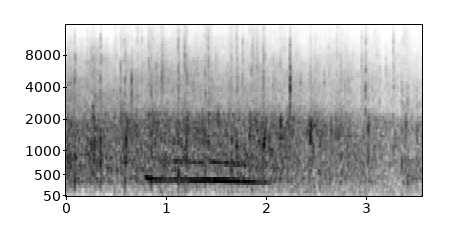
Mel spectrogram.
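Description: A room full of people claps steadily in sustained applause, a dense, even wash of hand claps, with a brief faint tone rising briefly above it partway through.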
